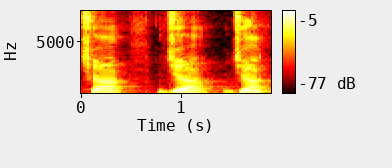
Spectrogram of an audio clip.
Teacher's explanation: हमारी जीभ हमारे जबड़े के ऊपरी हिस्से को छू रही है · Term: तालू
